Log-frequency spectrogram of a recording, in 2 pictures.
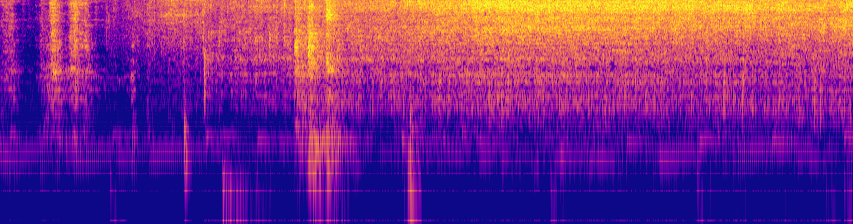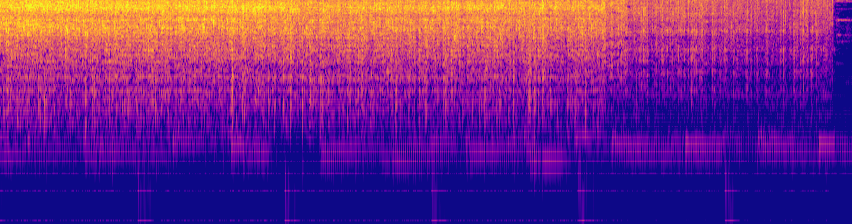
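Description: Oven-baked chicken pieces sizzling in their hot baking dish just out of the oven: a steady hiss that comes up about two seconds in and fades near the end. Before it, a few knocks as the dish is set down on a cork trivet.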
